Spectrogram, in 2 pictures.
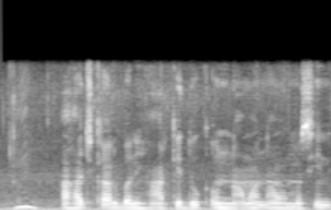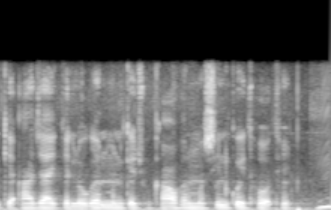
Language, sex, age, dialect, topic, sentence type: Chhattisgarhi, male, 25-30, Central, agriculture, statement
